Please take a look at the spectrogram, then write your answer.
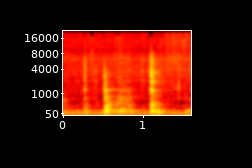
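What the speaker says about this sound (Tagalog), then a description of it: "Ginisa na natin yung ating shallot, garlic, ginger." Shallot, garlic and ginger sauté in sesame oil in a pan for chicken rice, with short sizzling bursts and a few stirring scrapes close by, no talking.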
